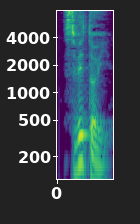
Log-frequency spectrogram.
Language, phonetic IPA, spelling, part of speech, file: Russian, [svʲɪˈtoj], святой, adjective / noun, Ru-святой.ogg
- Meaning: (adjective) holy, sacred (dedicated to a religious purpose); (noun) 1. saint 2. genitive/dative/instrumental/prepositional singular of свята́я (svjatája)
